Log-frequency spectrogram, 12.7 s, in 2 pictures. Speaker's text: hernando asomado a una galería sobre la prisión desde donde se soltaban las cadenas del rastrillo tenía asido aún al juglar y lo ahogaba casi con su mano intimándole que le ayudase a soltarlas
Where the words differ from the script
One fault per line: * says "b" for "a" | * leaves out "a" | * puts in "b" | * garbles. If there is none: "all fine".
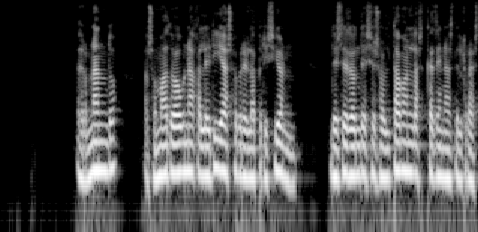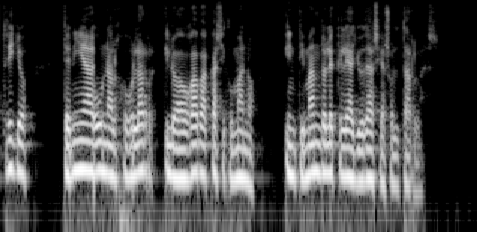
* leaves out "asido"
* leaves out "con"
